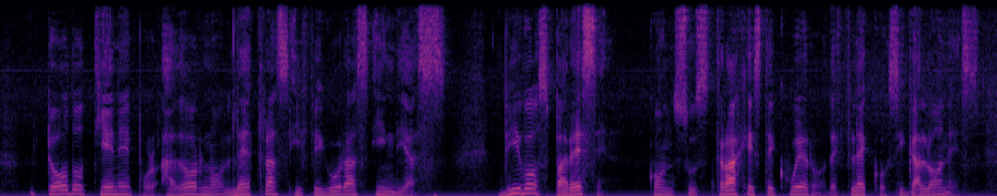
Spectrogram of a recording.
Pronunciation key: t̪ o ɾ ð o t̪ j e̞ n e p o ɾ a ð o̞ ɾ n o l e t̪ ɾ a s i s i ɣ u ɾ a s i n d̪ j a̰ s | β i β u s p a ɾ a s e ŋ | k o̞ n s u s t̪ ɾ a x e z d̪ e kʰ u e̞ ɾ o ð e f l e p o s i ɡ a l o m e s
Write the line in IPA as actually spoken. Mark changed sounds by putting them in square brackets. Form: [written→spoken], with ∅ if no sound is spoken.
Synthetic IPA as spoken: t̪ o [ɾ→∅] ð o t̪ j e̞ n e p o ɾ a ð o̞ ɾ n o l e t̪ ɾ a s i [s→f] i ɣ u ɾ a s i n d̪ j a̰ s | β i β [u→o] s p a ɾ [a→e] s e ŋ | k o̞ n s u s t̪ ɾ a x e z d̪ e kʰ [u→w] e̞ ɾ o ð e f l e [p→k] o s i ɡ a l o [m→n] e s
